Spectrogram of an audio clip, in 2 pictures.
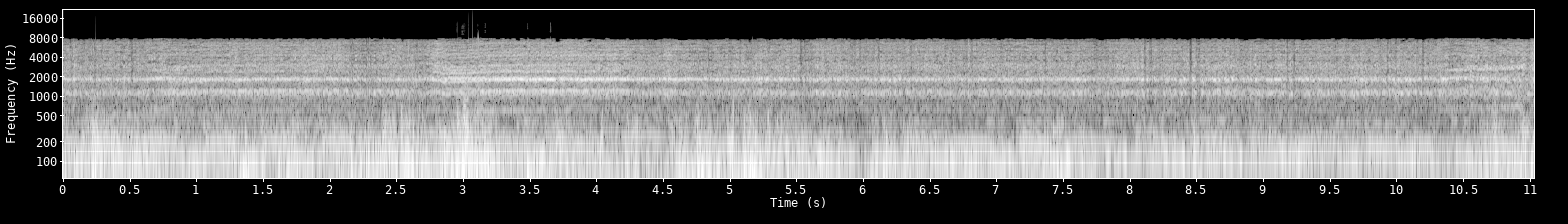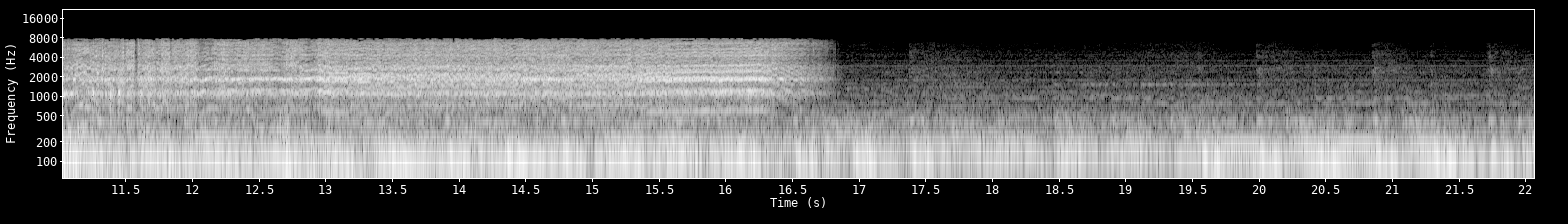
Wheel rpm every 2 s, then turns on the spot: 160, 160, 160, 160, 160, 160, 160, 160, 50, 0, 0.
none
